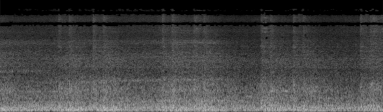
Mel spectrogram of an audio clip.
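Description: Electric commuter train pulling out of the station, with a steady rumble of motors and wheels as its cars run past close by.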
